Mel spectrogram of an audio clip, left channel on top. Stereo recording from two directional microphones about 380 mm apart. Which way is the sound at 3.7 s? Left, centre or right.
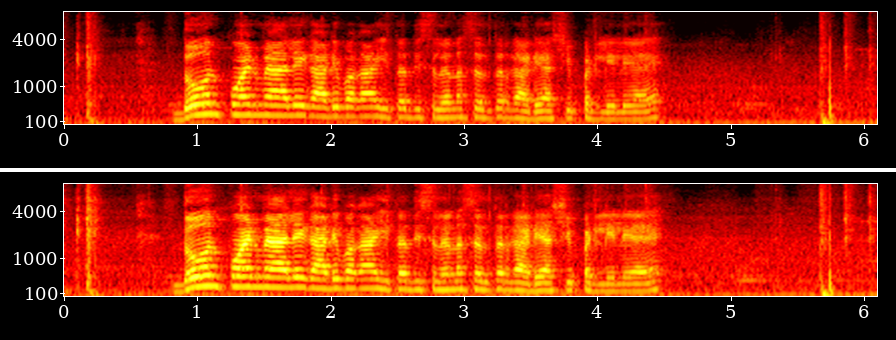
Left.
